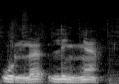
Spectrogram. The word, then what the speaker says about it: Olle Linge: So my name is Olle Linge. That's how I pronounce it.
